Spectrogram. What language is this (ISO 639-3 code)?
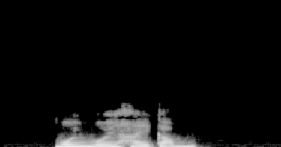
yue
